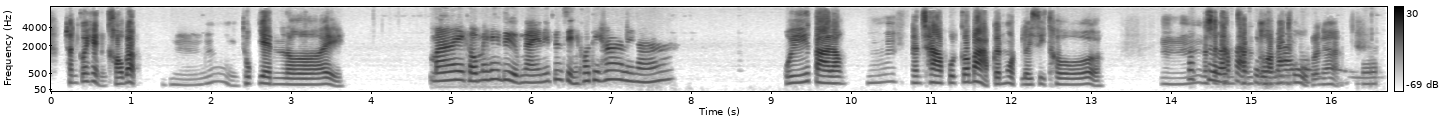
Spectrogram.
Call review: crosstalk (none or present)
present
